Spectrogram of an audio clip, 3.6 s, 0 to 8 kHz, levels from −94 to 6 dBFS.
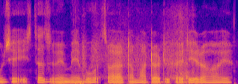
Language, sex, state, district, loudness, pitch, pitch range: Hindi, female, Arunachal Pradesh, Papum Pare, -20 LUFS, 95 Hz, 95-100 Hz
